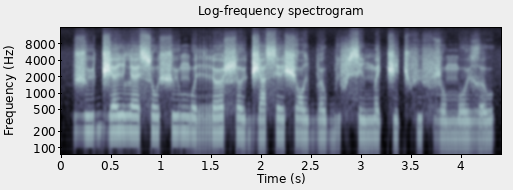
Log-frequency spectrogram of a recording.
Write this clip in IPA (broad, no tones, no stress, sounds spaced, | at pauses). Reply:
ʒ y d͡ʒ ɛ i̯ l ɛ s o ʃ y ŋʷ e r œ ɬ ə y̯ d͡ʒ a s e ʃ ɔ i̯ b œ u̯ b i f s i m ɛ t͡ʃ i t͡ʃ f y f ɮ o m o y̯ ɣ ə u̯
